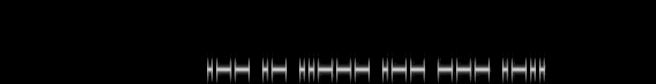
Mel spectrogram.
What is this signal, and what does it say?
Morse code, heard as a keyed tone, about 26 wpm, 700 Hz. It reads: WA2WOL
